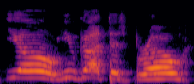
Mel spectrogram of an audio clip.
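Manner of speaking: imitated bro cheer, loud and high; yelled encouragement. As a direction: holler support like a buddy in the crowd. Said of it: "But Nino yells out".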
